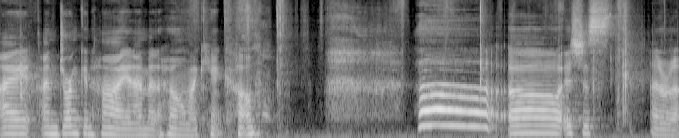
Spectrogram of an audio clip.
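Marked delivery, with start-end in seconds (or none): 4.2-6.8 loud laughing breaking up words, drawn-out oh. Telling a story about a friend who didn't show up, laughing while talking. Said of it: "I'm not sure why I'm laughing".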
